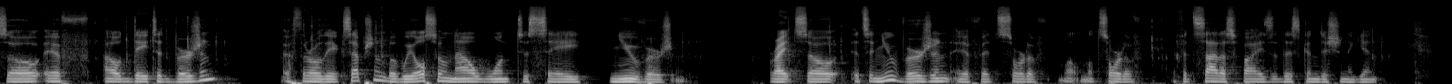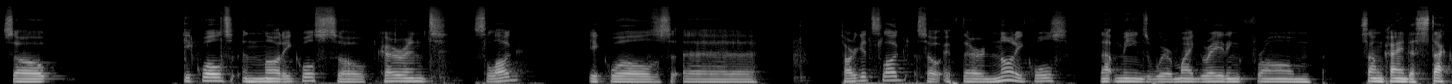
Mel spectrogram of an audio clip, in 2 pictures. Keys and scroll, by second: 1.2 Return, 2.5 Return, 12.0 ctrl+c, 13.8 ctrl+v, 18.8 Return, 22.9 ctrl+s, 23.2 ctrl+alt+shift+l.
